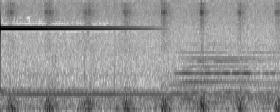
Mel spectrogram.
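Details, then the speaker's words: Simulated tinnitus with a rhythmic component, described as storm troopers marching on loose gravel with an overlapping high-pitched whine: a low whooshing thump about twice a second under steady whistling tones. "it's called tinnitus the experience of hearing sounds that don't have an external source one in ten of us have it one in a hundred are seriously affected by it people hear noise tones rhythmic sounds"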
